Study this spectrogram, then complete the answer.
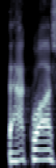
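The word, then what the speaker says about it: Backxwash: Backwash, Only Dust Remains, so good. It's her first following a trilogy. It's spelled Back X Wash.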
